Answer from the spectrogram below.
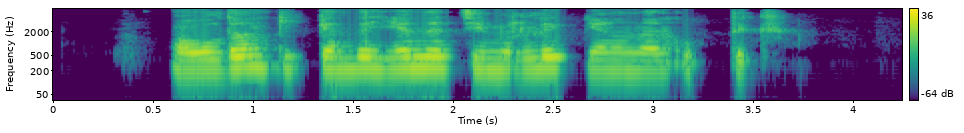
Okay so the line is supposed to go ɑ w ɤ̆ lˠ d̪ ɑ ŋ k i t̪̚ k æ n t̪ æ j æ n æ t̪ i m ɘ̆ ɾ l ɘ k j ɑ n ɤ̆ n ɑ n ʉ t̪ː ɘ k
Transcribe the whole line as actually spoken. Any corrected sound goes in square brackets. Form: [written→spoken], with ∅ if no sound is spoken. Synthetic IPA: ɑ w ɤ̆ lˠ d̪ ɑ ŋ k i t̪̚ k æ n [t̪→d̪] æ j æ n æ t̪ i m ɘ̆ ɾ l ɘ k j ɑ n ɤ̆ n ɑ n ʉ t̪ː ɘ k

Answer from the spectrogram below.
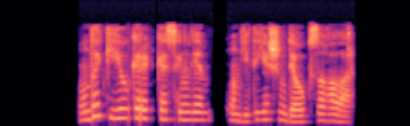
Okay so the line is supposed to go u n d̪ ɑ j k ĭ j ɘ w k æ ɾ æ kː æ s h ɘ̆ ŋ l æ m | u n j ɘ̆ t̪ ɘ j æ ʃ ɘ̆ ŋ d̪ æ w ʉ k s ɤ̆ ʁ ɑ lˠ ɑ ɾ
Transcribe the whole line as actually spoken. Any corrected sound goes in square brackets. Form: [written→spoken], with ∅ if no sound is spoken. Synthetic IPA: u n d̪ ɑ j k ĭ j ɘ w k æ ɾ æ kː æ s h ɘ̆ ŋ l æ m | u n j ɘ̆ t̪ ɘ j æ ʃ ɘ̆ ŋ d̪ æ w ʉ k s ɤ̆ ʁ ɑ lˠ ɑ ɾ

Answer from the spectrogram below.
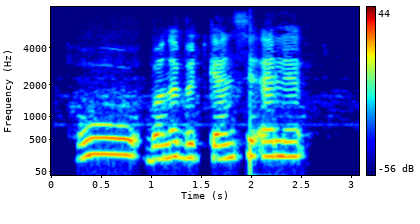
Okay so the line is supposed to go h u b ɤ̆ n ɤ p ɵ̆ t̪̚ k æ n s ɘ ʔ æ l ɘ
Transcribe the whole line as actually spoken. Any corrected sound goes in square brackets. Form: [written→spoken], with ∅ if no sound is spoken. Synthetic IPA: h u b ɤ̆ n ɤ [p→b] ɵ̆ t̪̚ k æ n s ɘ ʔ æ l ɘ

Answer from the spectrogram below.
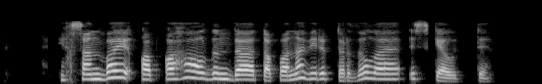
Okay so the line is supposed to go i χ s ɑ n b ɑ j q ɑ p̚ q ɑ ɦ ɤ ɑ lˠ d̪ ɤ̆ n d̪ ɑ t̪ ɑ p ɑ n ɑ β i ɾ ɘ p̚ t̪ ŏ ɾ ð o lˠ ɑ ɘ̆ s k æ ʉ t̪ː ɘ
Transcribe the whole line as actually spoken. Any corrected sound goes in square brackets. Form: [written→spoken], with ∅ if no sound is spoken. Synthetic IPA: i χ s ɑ n b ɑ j q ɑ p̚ q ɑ ɦ ɤ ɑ lˠ d̪ ɤ̆ n d̪ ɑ t̪ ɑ p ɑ n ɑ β i ɾ ɘ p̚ t̪ ŏ ɾ ð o lˠ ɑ ɘ̆ s k æ ʉ t̪ː ɘ

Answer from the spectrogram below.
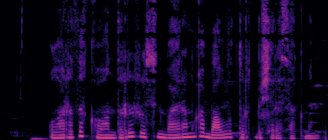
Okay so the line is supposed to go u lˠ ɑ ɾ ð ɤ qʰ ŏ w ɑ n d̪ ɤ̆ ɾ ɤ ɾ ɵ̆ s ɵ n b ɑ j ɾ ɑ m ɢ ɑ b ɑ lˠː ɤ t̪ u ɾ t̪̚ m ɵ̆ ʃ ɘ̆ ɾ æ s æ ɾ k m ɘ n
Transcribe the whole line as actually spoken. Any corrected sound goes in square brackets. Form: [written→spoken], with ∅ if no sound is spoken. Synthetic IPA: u lˠ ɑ ɾ ð ɤ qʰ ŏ w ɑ n d̪ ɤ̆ ɾ ɤ ɾ ɵ̆ s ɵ n b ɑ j ɾ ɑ m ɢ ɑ b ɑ lˠː ɤ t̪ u ɾ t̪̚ [m→b] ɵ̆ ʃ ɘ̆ ɾ æ s æ [ɾ→∅] k m ɘ n

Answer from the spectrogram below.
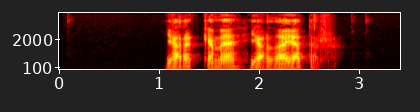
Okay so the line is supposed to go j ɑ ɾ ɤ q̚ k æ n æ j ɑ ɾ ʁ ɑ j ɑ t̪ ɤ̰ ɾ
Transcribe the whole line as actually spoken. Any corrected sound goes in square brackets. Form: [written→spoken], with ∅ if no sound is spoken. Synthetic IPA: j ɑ ɾ ɤ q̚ k æ [n→m] æ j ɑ ɾ [ʁ→ð] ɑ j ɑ t̪ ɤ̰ ɾ

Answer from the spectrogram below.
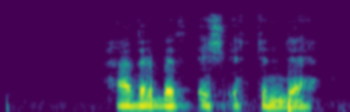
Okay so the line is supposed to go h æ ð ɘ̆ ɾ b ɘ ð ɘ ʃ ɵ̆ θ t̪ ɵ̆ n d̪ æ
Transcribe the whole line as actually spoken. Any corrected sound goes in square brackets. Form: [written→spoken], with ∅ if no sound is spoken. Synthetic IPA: [h→χ] æ ð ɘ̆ ɾ b ɘ ð ɘ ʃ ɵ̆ θ t̪ ɵ̆ n d̪ æ

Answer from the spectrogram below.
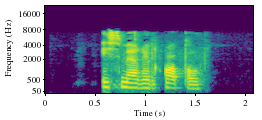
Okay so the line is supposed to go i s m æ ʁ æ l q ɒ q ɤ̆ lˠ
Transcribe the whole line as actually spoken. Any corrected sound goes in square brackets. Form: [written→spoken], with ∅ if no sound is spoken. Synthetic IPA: i s m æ ʁ [æ→i] l q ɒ [q→p] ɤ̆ lˠ

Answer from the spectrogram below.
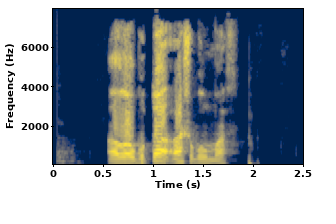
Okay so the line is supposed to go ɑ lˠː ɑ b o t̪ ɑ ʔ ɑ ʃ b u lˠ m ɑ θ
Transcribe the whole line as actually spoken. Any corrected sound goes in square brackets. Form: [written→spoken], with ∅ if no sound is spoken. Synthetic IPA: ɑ [lˠː→lˠ] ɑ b [o→u] t̪ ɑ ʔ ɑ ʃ b u lˠ m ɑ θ

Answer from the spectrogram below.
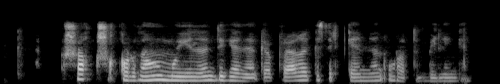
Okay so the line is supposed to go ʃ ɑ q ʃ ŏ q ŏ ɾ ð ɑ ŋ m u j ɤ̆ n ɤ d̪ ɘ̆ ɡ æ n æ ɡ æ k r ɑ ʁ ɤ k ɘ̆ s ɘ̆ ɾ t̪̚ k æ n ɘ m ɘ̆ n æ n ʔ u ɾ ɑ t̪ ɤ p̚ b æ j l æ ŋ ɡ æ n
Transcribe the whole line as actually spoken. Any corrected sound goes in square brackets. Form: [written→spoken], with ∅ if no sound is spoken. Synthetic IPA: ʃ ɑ q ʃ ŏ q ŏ ɾ ð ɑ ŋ m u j ɤ̆ n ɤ d̪ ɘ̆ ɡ æ n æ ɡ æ [k→p] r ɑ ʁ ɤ k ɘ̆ s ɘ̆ ɾ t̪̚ k æ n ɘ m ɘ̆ n æ n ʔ u ɾ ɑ t̪ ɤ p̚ b æ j l æ ŋ ɡ æ n

